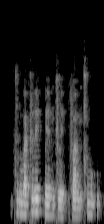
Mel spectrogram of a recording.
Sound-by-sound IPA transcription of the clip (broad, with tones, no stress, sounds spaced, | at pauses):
k r u˧ a̯ k r e˥˩ k̚ l e˧ n k l e˨˩ k̚ f a˧ m kʰ u˥˩ ʔ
